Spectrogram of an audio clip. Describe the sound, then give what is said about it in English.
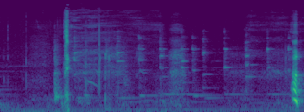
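A cell phone left behind by its owner rings, its ringtone playing a soft, stepping electronic melody, broken by a couple of sharp clicks or knocks near the start and end. “left his cell phone and he doesn't know it. So that's what that was, in case you're...”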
